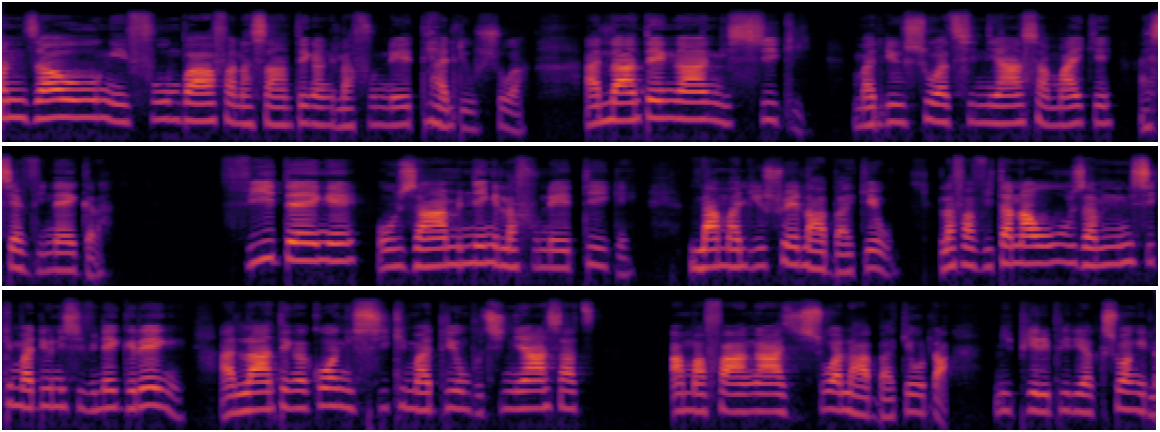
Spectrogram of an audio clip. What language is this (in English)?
Masikoro Malagasy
